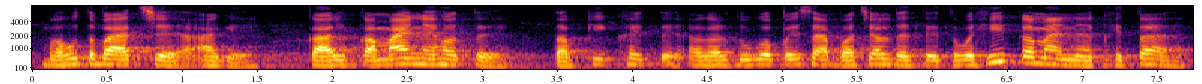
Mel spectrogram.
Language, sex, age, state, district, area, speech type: Maithili, female, 60+, Bihar, Madhepura, rural, spontaneous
